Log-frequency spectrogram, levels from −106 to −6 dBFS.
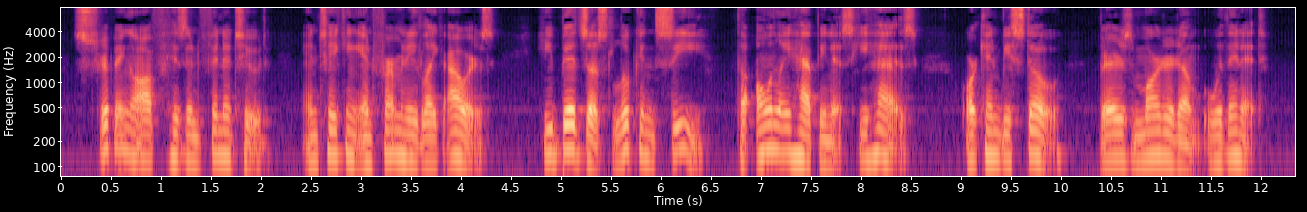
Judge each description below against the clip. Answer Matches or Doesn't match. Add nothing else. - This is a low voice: Matches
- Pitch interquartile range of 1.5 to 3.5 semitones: Matches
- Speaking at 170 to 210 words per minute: Doesn't match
